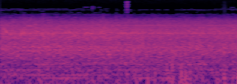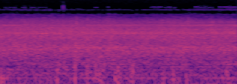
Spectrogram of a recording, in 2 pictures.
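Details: AAON rooftop unit condenser fan motor running with a steady, even low whoosh and no rattle or knocking; normal condenser fan operation.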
